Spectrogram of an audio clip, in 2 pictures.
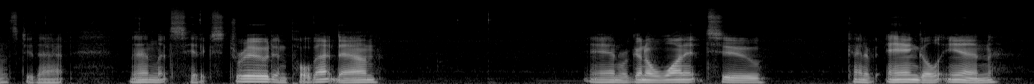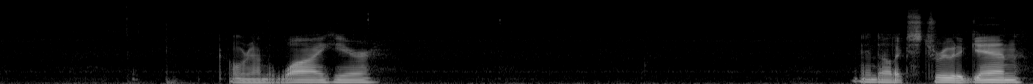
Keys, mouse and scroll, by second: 1.4 e, 1.8 click, 2.1 middle click, 3.1 click, 3.7 click, 4.6 scroll down 3, 5.0 middle click, 8.4 middle click, 11.7 r, 13.9 click, 14.2 middle click, 15.9 click, 17.1 middle click, 20.5 e.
